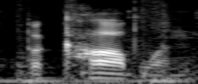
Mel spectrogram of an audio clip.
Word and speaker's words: bokoblin: But it's technically it's bokoblin to rhyme with goblin.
